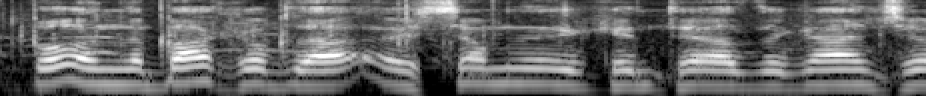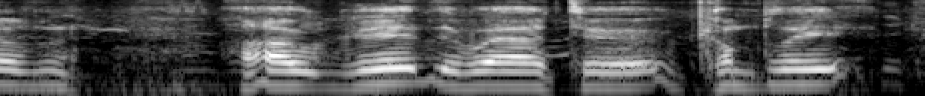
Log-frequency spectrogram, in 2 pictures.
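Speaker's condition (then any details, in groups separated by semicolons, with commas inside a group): MND; about 4.5 years since diagnosis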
